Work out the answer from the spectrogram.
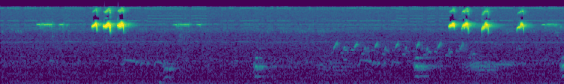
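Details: Blue-crowned hanging parrot giving two groups of sharp, high-pitched squeaky notes several seconds apart, with faint softer chirps between them.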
